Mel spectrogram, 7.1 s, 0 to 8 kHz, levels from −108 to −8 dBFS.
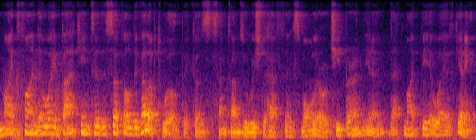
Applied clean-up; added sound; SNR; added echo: none; Thunder / Rain; 17 dB; reverberation time 0.5 s.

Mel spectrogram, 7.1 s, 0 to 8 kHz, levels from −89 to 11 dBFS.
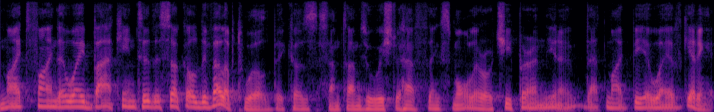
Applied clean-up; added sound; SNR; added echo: none; none; none; none.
